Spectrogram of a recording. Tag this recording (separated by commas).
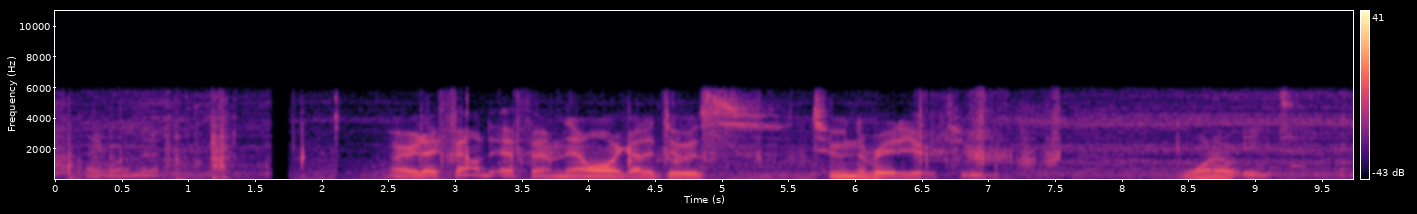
Speech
